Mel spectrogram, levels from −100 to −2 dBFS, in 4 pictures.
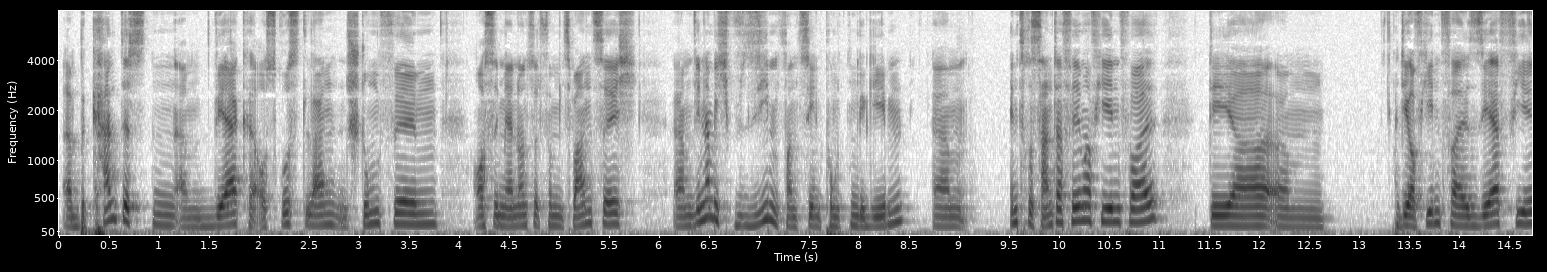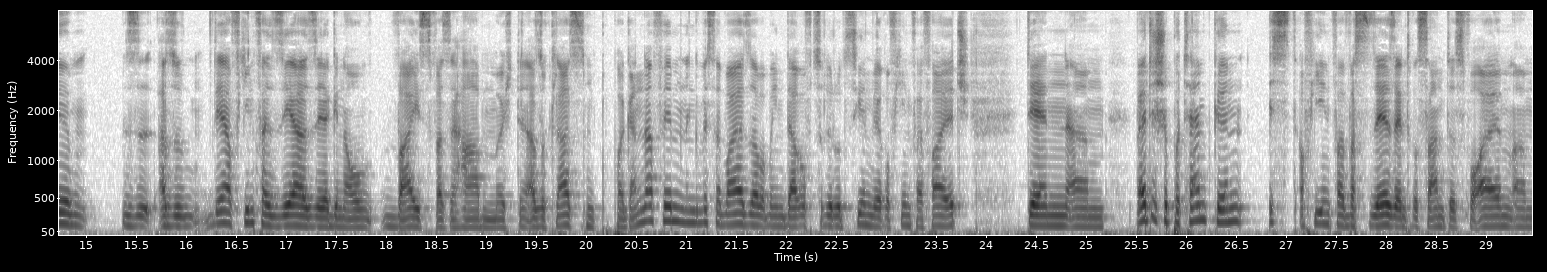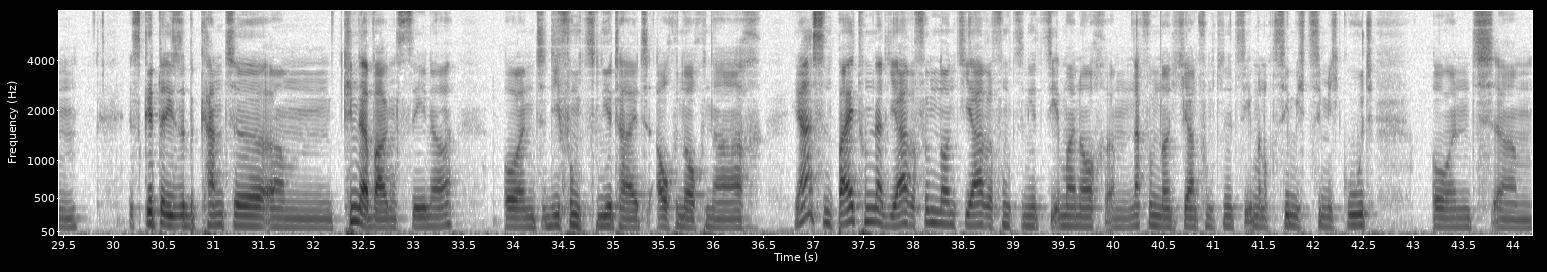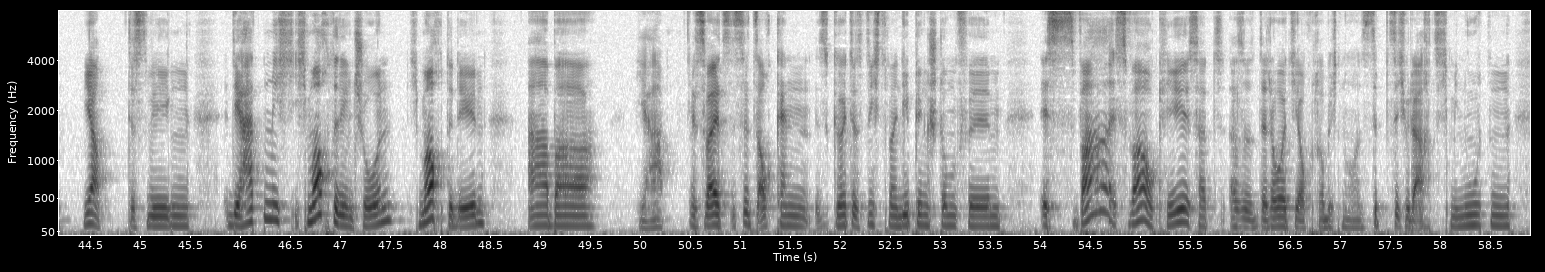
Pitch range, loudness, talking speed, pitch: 120-150 Hz, -29 LUFS, 170 wpm, 130 Hz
